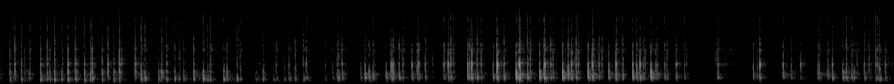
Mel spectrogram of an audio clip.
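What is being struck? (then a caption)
Cardboard perfume box. Long nail tips and fingertips tap fast on a hollow cream cardboard perfume box. The result is a rapid, uneven run of dry, hollow clicks and taps with a midrange tone, almost no bass and no ring after each hit.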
